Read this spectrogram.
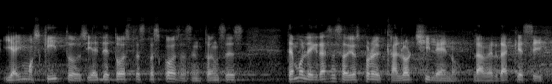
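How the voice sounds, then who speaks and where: A man's voice: fairly low pitch, a little fast, sharp tone, roomy sound, big-room sound. A man, preaching conversationally and telling a family story, with fillers and tag questions. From Costa Rica. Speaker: pastor. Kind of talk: sermon with personal story.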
